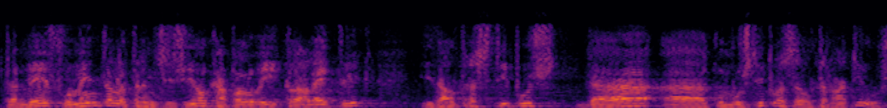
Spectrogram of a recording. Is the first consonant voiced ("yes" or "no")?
no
